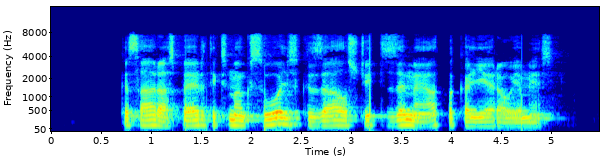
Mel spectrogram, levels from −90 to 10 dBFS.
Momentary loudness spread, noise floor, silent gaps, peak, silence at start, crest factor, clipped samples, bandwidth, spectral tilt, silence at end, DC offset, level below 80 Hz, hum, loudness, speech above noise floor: 9 LU; under -90 dBFS; none; -8 dBFS; 0.75 s; 18 dB; under 0.1%; 8 kHz; -5.5 dB/octave; 0.5 s; under 0.1%; -60 dBFS; none; -27 LUFS; over 64 dB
